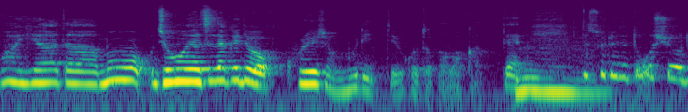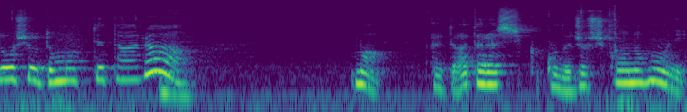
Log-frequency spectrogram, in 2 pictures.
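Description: Over noticeable background noise, a woman with a fairly high pitch talks at a fairly quick pace, with very wide pitch swings and big swings in loudness. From Japan. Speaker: healer. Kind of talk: casual interview. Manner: animated.

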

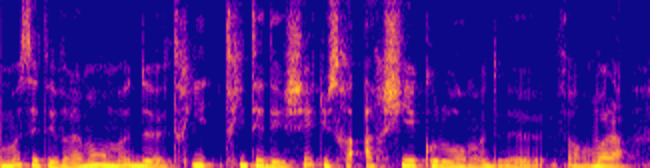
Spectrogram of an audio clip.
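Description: An unremarkable speaking voice from a woman, medium in pitch, with ordinary pitch variation. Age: 20s. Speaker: podcast co-host. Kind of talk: casual chat.

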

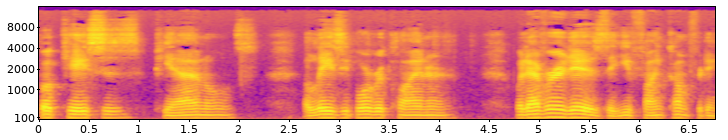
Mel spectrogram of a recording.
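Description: Against a quiet background, a man with a fairly low pitch speaks at a fairly slow pace in a soothing, calm tone and a monotone, flat intonation. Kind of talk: guided meditation. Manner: slow, soft, soothing and calm; unhurried with long pauses between instructions.

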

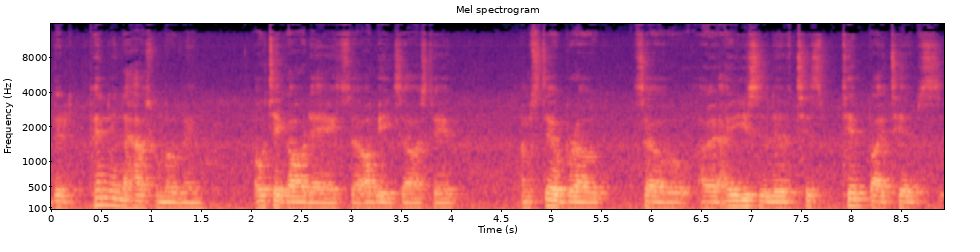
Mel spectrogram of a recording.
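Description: With audible room echo, a man talks at a moderate pace in a somewhat breathy, fairly low-pitched voice. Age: 20s. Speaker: father sharing his experiences; podcaster. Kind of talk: casual chat.

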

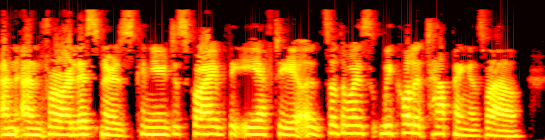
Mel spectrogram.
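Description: A woman with an Irish accent, hardly any pauses and fairly even intonation. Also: fairly low pitch for a woman, moderate pace, quiet background. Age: 50s. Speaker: podcast host. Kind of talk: interview conversation.

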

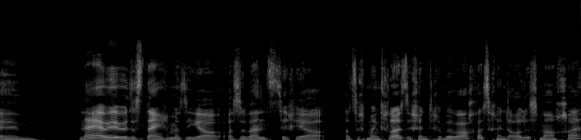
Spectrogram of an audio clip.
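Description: Very fast speech with fairly even intonation. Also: woman, medium pitch for a woman. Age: 20s. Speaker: podcast host. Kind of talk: casual chat.

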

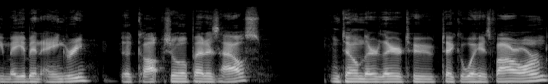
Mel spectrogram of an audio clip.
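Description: On a very clean recording with a silent background, a man with a Southern US accent speaks at a medium pitch and a moderate pace. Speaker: outdoors podcast host. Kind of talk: casual monologue. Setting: live stream.

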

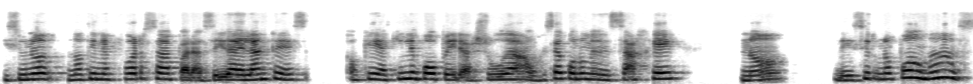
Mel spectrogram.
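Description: A woman with a high voice talks at a fairly quick pace, keeping her intonation fairly even. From Buenos Aires, Argentina. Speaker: nutritionist and dancer. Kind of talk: interview, informative chat.

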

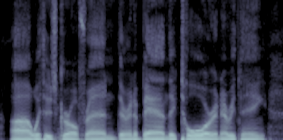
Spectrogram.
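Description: In an American accent, a man speaks with a very deep, low pitch and a dark, mellow tone on a very clean recording with a silent background. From US Northeast, New Jersey suburbs. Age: 20s. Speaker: comedian, podcast host. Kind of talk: casual monologue.

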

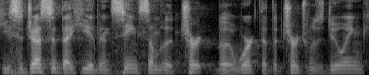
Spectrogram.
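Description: At a fairly quick pace, a man talks in a normal speaking voice at medium pitch with fairly even intonation. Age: 50s. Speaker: pastor. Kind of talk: sermon. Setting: church.

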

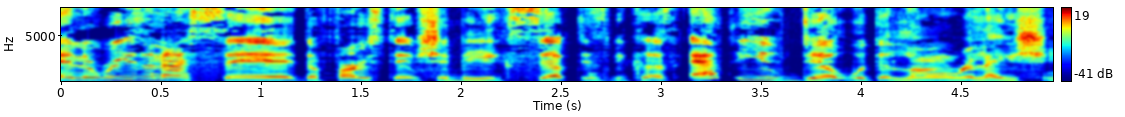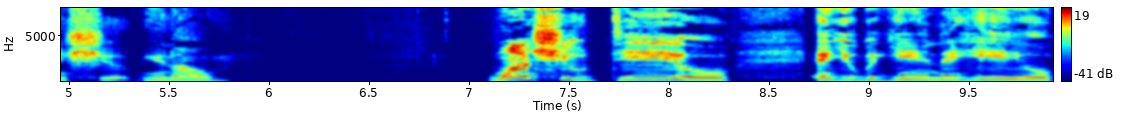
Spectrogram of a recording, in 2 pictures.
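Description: A woman speaks in a normal speaking voice at a medium pitch and moderate pace, with lively intonation. The sound is dry and close, with no echo. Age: young. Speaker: motivational podcast host and author. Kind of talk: solo motivational talk. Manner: casual, conversational.

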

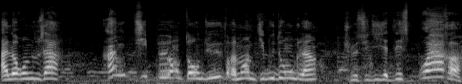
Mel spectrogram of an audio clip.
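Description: A woman talks at a moderate pace in a high pitch with very wide pitch swings. Her tone is animated, and noticeable background noise is present. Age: 50s. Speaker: yellow vest protester. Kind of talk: street interview, impassioned.

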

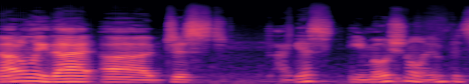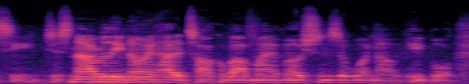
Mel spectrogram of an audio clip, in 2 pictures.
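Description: A man with a bright, sharp tone and medium pitch talks at a fairly quick pace, his intonation lively and his loudness swinging widely. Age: 30s. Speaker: fitness trainer and social media influencer. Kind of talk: casual interview.

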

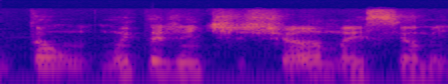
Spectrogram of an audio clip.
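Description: A man talks at a fairly slow pace. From Brazil, Mato Grosso (Pontes e Lacerda) and Natal. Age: 20s. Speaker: author. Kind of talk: casual interview.

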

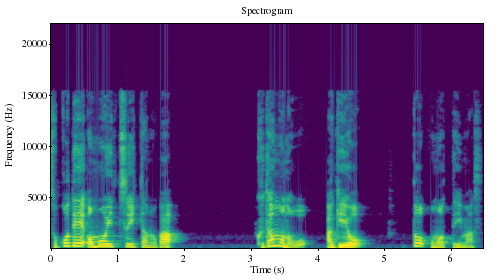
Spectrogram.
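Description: This woman's fairly high voice swings very widely in pitch and greatly in loudness. She talks very slowly with long, frequent pauses, on a very clean recording over a silent background. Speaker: podcast host, Japanese language teacher. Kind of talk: learner podcast monologue. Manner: slow and clear.

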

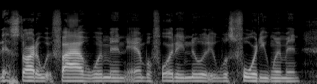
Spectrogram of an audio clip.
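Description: A woman speaks very fast with a Southern US accent. Her very deep, low voice stays monotone and flat. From South Carolina, US South (Orangeburg). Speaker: author. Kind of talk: radio interview.

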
